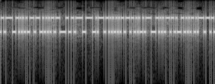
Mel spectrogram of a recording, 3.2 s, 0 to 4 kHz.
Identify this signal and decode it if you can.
RTTY, about 50 baud. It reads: TRANSMITTERS FOR USE
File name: fsk850-50B / teletype-corp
